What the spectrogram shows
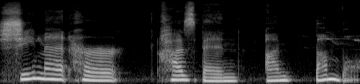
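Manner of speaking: slow, heavy, weighty, meaningful and resonant delivery. Telling others how a woman met her husband: said with heavy resonance. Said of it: "you said that with such a resonance".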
